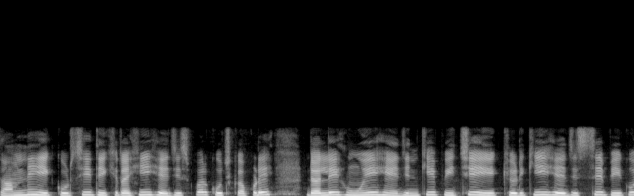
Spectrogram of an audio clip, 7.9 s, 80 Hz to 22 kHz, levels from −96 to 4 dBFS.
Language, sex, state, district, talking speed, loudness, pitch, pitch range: Hindi, female, Odisha, Sambalpur, 150 wpm, -14 LUFS, 240 Hz, 225-280 Hz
